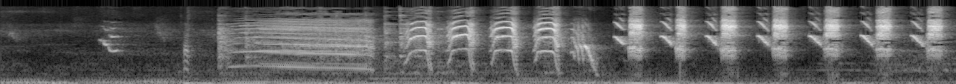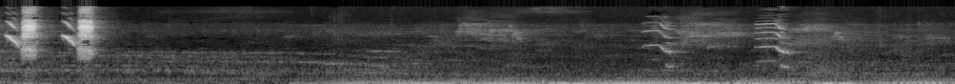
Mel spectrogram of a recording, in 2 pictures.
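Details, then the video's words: Male Nias hill myna singing: a buzzy rasping burst, then a fast run of loud repeated whistled and clicking notes at about four per second, stopping abruptly, followed by a few scattered higher notes over a low background hum. "Masteran Jalak Nias Gacor"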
